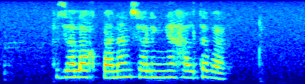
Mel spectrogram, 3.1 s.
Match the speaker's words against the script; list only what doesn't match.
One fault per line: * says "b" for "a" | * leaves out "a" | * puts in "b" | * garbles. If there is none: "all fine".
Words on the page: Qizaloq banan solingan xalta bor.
all fine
